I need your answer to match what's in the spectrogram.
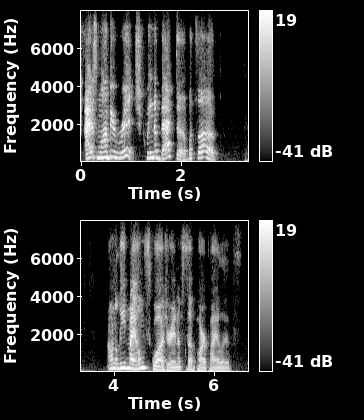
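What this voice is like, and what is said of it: Slight Southern belle accent. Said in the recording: “suddenly become a Southern Belle ... in a very slight Southern accent. It sounded like she was the daughter of an oil baron.”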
